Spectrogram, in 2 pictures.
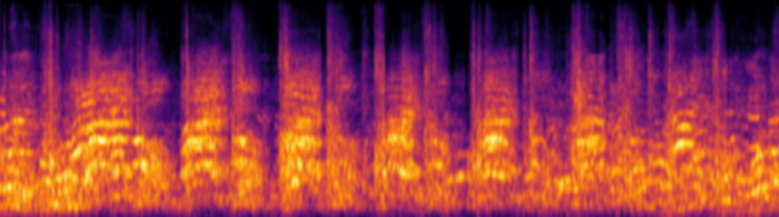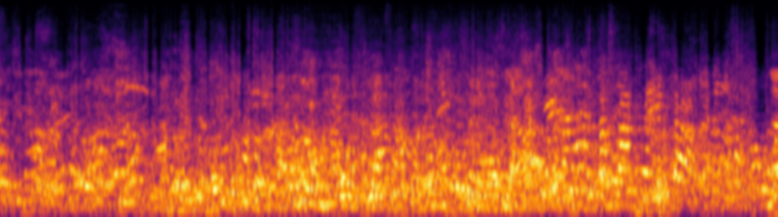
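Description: A crowd of children and adults chatters loudly nearby.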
